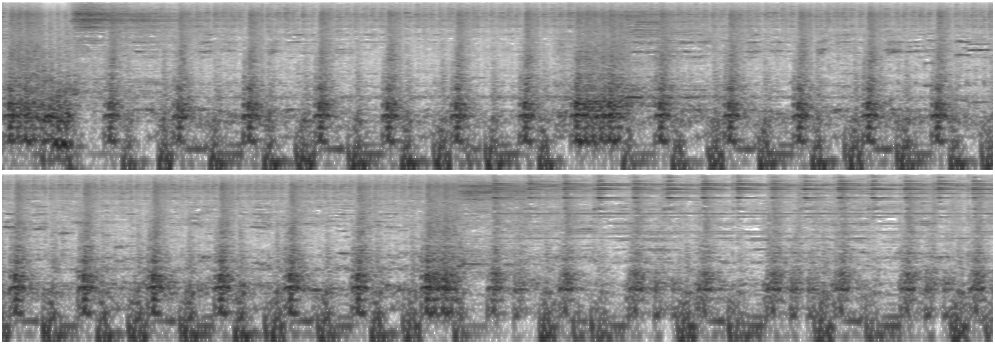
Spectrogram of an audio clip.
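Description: PDP drum kit with Sabian and Paiste cymbals played to a steady rock beat, kick and snare strokes evenly spaced, along with the song's playback. About three-quarters of the way in, a fast, high, even ticking pattern joins the beat.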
